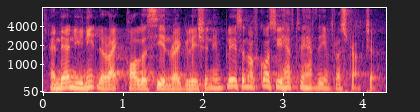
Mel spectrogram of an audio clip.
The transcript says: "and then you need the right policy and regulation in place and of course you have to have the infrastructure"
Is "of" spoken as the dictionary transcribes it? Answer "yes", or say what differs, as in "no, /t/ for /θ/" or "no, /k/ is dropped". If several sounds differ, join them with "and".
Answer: no, /f/ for /v/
